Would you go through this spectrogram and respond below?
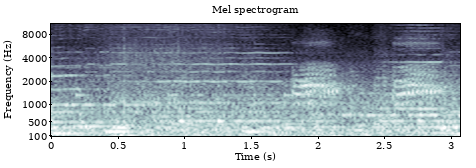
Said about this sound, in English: The crow followed behind with a befuddled screech.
